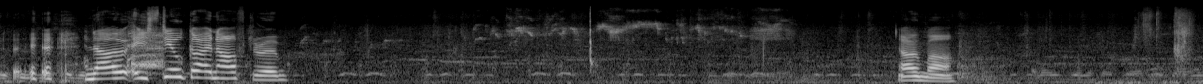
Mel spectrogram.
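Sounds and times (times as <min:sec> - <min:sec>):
small birds chirping: 0:01.4 - 0:09.2.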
